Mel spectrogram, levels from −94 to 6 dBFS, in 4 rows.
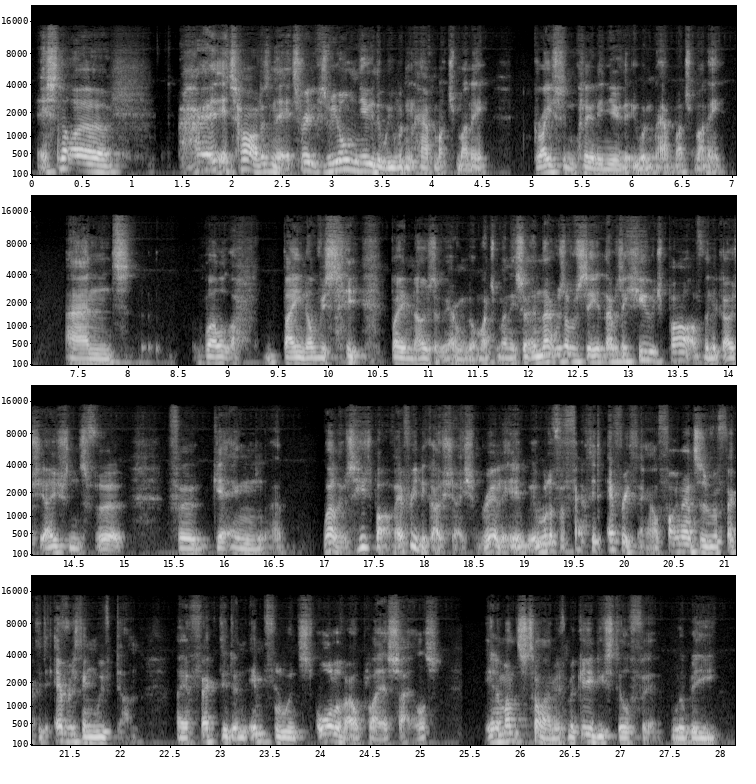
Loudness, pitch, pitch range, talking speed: -19 LUFS, 120 Hz, 105-145 Hz, 210 wpm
